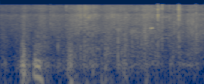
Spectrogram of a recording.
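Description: Footsteps through pasture grass: a few soft thuds in the first second, then light rustling of grass and brush.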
